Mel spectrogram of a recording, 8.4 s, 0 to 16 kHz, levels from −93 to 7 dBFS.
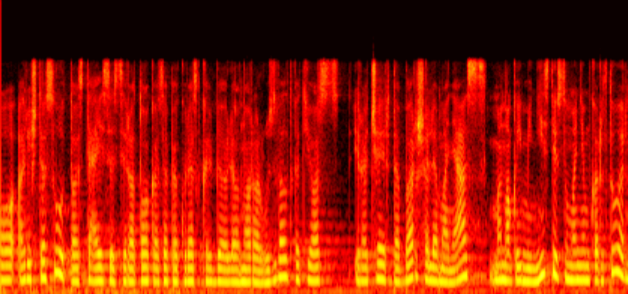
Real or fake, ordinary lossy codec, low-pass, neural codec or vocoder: real; AAC, 96 kbps; 7.2 kHz; none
